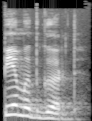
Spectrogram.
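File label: "пемыдгӧрд", Komi, female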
